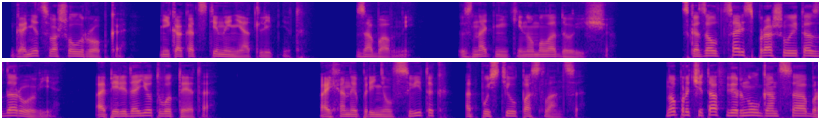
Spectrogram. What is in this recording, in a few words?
Russian Male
